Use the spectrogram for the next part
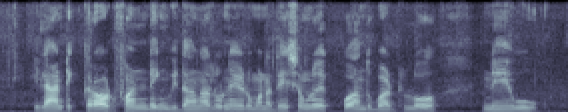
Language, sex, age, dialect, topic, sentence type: Telugu, male, 18-24, Telangana, banking, statement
